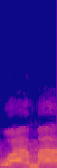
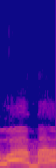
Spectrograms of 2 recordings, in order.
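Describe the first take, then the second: Both takes have the same delivery.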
